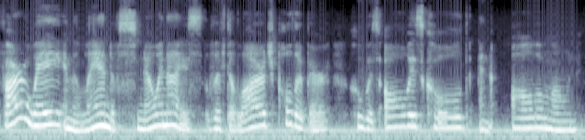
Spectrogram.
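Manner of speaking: ordinary delivery, nothing marked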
